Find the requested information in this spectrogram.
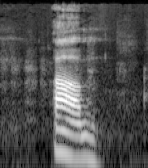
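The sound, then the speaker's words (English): A pet dog breathing right up against the microphone and in the speaker's face: one loud, half-second breathy huff with a tonal, slightly falling pitch, then quiet low background. “If you hear my dog's breathing, yeah. It is actually in my face.”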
